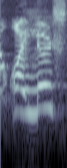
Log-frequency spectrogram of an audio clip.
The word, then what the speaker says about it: Euler: जिसको हम बोलते हैं ऑयलर्स नंबर। ऑयलर्स बोल रही हूँ मतलब स्पेलिंग OILER नहीं है, EULER है। ठीक है, प्रोनाउंसिएशन मतलब उनका नाम ऑयलर है, ऑयलर्स नंबर।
